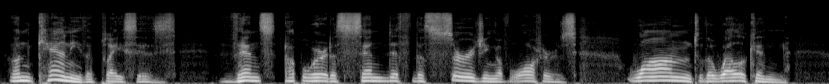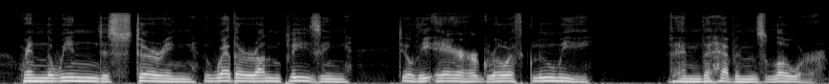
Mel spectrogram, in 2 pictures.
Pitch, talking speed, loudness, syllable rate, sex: 140 Hz, 115 wpm, -16 LUFS, 3.7 syllables/s, male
